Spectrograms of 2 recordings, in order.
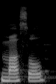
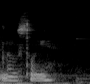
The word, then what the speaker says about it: muesli: If I tried to pronounce it, it would just come out as muscle. Oh, I would have pronounced it muesli.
